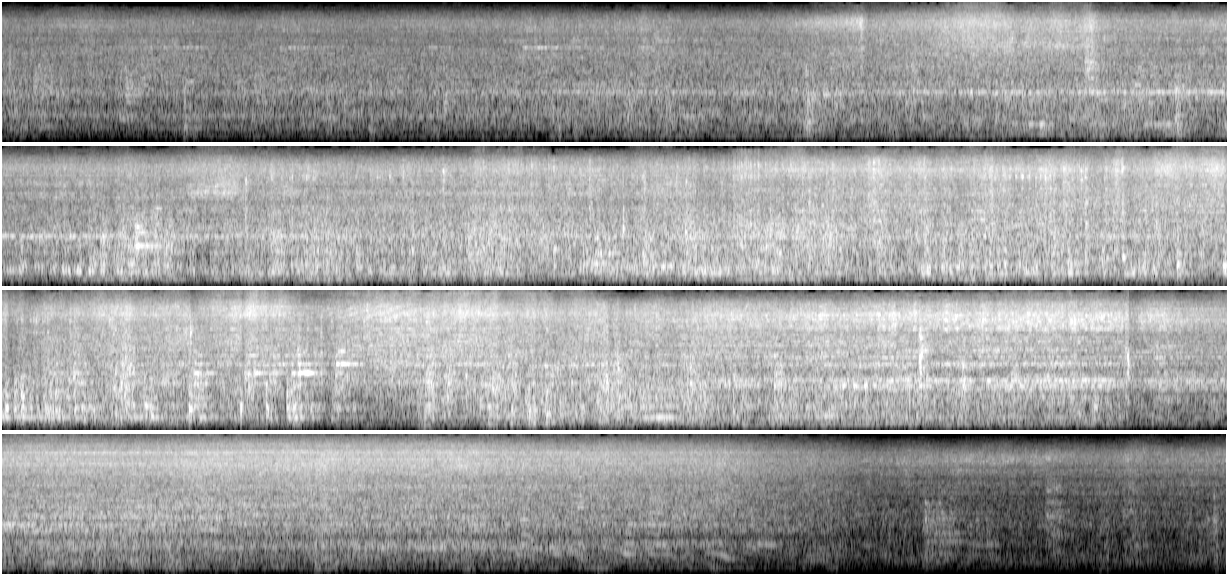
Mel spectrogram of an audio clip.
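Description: Steam-hauled passenger train passing close along the platform: the locomotive and carriages rumble and clatter over the rails, growing louder for a few seconds, staying loud for about ten seconds, then fading away.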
